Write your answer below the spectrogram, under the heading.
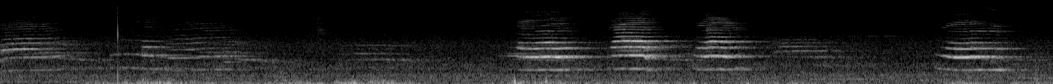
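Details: Baby cat beside its water meowing insistently: softer drawn-out mews at first, then a cluster of three loud, strained meows in quick succession, a pause, and one more loud meow near the end.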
